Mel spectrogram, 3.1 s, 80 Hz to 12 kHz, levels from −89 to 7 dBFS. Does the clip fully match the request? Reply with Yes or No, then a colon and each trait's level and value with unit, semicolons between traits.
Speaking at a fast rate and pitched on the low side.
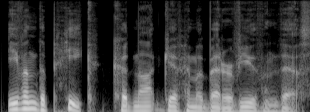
Yes: fast, 230 wpm; low, 100 Hz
